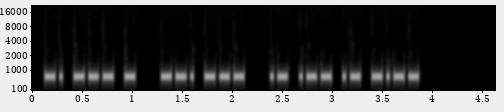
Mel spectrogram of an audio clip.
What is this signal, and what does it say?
Morse code, heard as a keyed tone, about 33 wpm, 700 Hz. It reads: NOT GO AWAY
